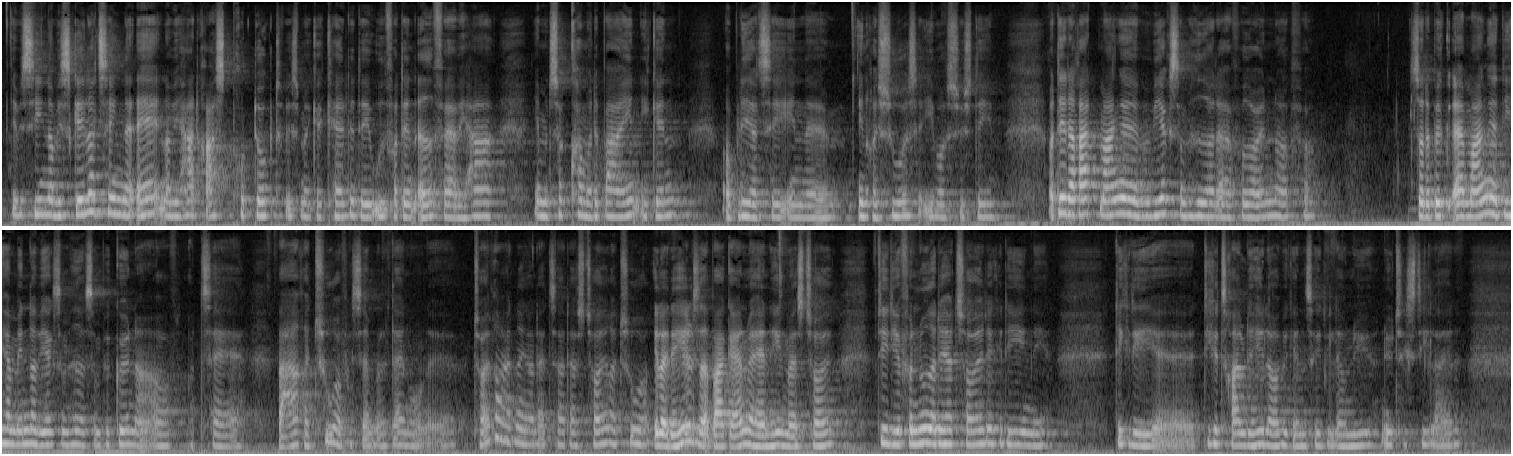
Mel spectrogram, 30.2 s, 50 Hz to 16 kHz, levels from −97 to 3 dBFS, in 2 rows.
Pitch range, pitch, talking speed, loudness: 180-225 Hz, 210 Hz, 245 wpm, -31 LUFS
